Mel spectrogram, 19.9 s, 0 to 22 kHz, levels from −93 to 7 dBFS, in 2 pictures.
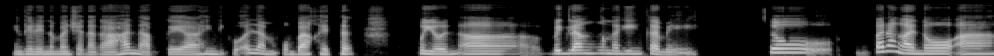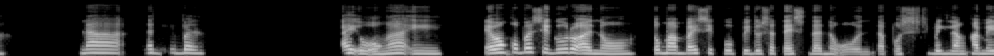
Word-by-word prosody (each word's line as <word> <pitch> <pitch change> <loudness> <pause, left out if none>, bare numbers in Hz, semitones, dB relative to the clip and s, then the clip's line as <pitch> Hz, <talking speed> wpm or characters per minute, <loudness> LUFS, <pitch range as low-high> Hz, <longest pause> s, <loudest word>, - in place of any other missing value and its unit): hindi 170 +1 -5
rin 170 0 -3
naman 170 0 -3
siya 165 -2 -7
naghahanap. 160 +2 -1 0.2
Kaya 165 -1 -1
hindi 180 -1 -5
ko 185 - -8
alam 220 -7 -3
kung 165 0 -8
bakit 170 +1 +1 0.8
mo 215 - -4
iyon, 175 -1 +1
ah, 185 0 0
biglang 215 +1 +2
naging 195 -1 -3
kami. 185 +4 -2 0.7
So, 275 - +5 1.0
parang 335 -5 +3
ano, 200 -2 +3
ah, 185 +1 0 0.8
na 250 0 +2 0.2
nag-iba. 240 -1 -3 1.4
Ay! 250 +1 +4
Oo 180 - +1
nga, 240 +2 +3
eh. 200 0 -3 0.5
Ewan 260 +3 +8
ko 280 - +2
ba 300 - +7
siguro 270 -2 +4
ano, 195 -3 +3 0.2
tumambay 230 0 +4
si 240 -1 -4
Kupido 205 -1 -4
sa 210 -1 -4
TESDA 190 0 0
noon 170 -2 -7
tapos 185 +1 -7
biglang 190 -1 0
kami, 200 -1 +3
195 Hz, 125 wpm, -20 LUFS, 180-225 Hz, 1.4 s, Ewan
